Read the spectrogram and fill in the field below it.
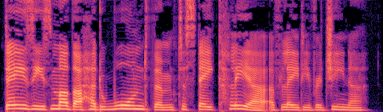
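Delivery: plain reading voice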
